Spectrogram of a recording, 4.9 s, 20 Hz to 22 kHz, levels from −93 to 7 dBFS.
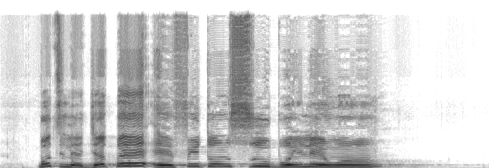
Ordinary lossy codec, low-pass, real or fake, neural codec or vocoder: none; none; real; none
